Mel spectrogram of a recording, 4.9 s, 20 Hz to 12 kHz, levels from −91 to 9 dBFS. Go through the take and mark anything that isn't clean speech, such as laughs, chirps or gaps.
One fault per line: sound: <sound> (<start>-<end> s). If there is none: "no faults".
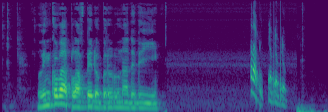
sound: chirp (3.8-4.3 s)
